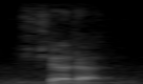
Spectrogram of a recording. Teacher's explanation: A gets reduced to a schwa, right?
